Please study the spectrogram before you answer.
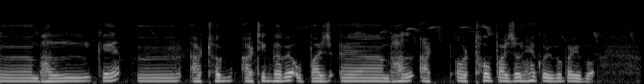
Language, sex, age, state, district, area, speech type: Assamese, male, 18-30, Assam, Golaghat, rural, spontaneous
